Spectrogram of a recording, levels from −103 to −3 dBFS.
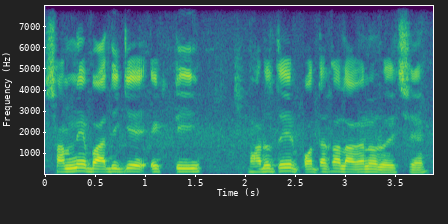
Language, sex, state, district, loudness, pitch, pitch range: Bengali, male, West Bengal, Alipurduar, -15 LUFS, 140 Hz, 125-145 Hz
